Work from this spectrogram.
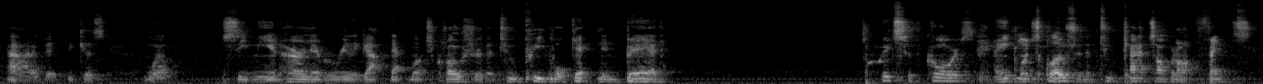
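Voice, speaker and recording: A man performing a stage monologue as a bitter, drunken Southern ex-athlete confronting his father, halting and repeating his words. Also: lowish voice, fairly even intonation, a bit bright. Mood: resentful. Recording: roomy, distant mic, faint noise.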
